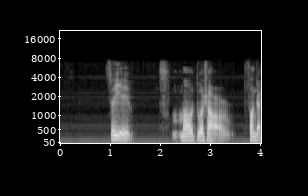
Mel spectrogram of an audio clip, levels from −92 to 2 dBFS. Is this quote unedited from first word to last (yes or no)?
no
